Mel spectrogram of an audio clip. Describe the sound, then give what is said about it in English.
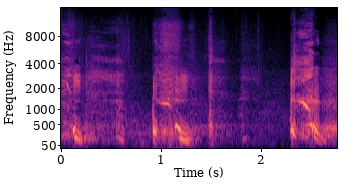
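A preacher coughs three times during a sermon, harsh quick bursts each with a rough throaty rasp, separated by short pauses with faint background noise between them. “Excuse me, it's not our habit to cough.”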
